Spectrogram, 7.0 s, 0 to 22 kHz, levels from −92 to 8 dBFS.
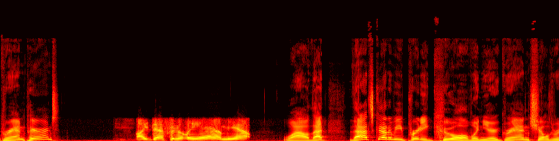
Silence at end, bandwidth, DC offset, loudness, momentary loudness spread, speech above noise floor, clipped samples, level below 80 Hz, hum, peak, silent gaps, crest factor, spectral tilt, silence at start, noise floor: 0 s; 15.5 kHz; under 0.1%; -20 LUFS; 6 LU; 30 dB; under 0.1%; -44 dBFS; none; -2 dBFS; none; 18 dB; -6 dB/octave; 0 s; -50 dBFS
